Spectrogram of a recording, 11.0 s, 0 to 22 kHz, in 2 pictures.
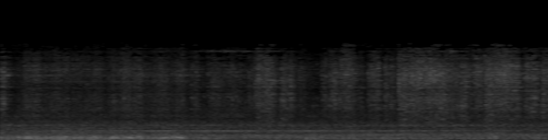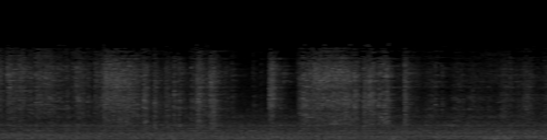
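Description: Hitachi Class 810 train coaches rolling slowly past, wheels running and rubbing on the rails with a steady rumble. Several spells of high-pitched hissing and scraping from the wheels come and go. A brief squealing tone fades out about two seconds in.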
